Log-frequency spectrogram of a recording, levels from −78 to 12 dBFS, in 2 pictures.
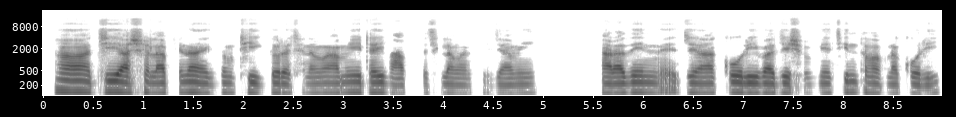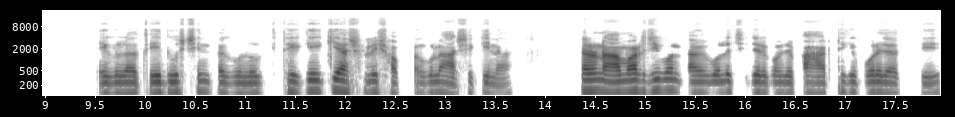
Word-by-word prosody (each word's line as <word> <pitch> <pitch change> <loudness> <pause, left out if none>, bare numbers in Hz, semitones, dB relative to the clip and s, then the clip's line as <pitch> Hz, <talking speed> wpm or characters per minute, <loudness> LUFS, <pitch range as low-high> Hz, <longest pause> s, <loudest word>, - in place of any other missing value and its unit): হ্যাঁ, 135 -1 +5 0.2
জি - - -2 0.2
আসলে 115 +1 -1
আপনি 115 - -15
না - - +5
একদম 110 +2 -10
ঠিক 120 -2 -3
ধরেছেন 110 -2 -3
এবং 115 +1 -5
আমি 120 +1 -6
এটাই 120 0 0
ভাবতেছিলাম 105 +1 -5
আর 105 - -13
কি। - - -29
যে 110 - -7
আমি 105 +1 -8 0.7
সারাদিন 115 +2 +2 0.2
এ - - -4 0.2
যা 115 -1 -1 0.3
করি 120 -2 +2
বা 115 - +4
যেসব 110 -2 -2
নিয়ে 115 -1 -6
চিন্তাভাবনা 115 -4 -5
করি, 105 -1 -4 0.7
এগুলো 120 +1 0
হচ্ছে 115 0 -4
এই - - +3
দুশ্চিন্তাগুলো 120 -2 -2 0.3
থেকেই 130 +2 0
কি 150 - +1
আসলে 130 0 -3
স্বপ্নগুলো 115 +2 -4
আসে 100 - -6
কিনা? 110 -4 -5 0.8
কারণ 140 +1 +8 0.2
আমার 135 +2 +8
জীবনটা 145 -2 0
আমি 125 0 0
বলেছি 130 0 -2
যেরকম 125 -1 0
যে 120 - -1
পাহাড় 115 -1 +2
থেকে 125 -1 -5
পড়ে 125 0 +2
যাচ্ছি। 115 0 -7
120 Hz, 155 wpm, -23 LUFS, 115-125 Hz, 0.8 s, কারণ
